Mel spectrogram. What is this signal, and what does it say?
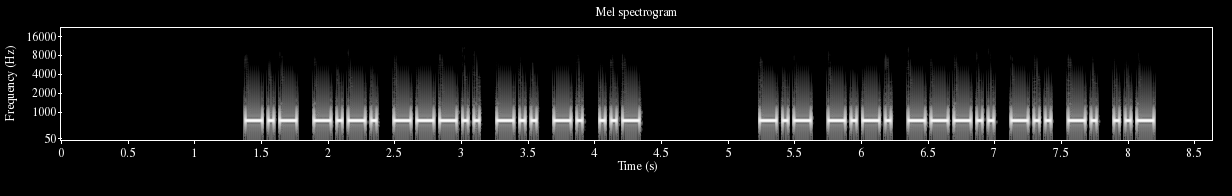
Morse code, heard as a keyed tone, about 27 wpm, 700 Hz. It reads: KC8DNU KC8DNU
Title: USA Call Signs - 6 Characters - Repeated 3x - 28wpm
